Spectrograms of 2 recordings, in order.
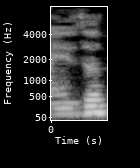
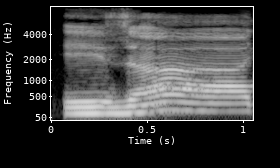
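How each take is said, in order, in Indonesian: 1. Vokal akhir itu dipotong pendek tanpa ditahan. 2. Vokal akhir itu ditahan selama dua ketukan. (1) "iza itu salah" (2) "ditahan secara dua ketukan atau ditahan lamanya dua harkat"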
